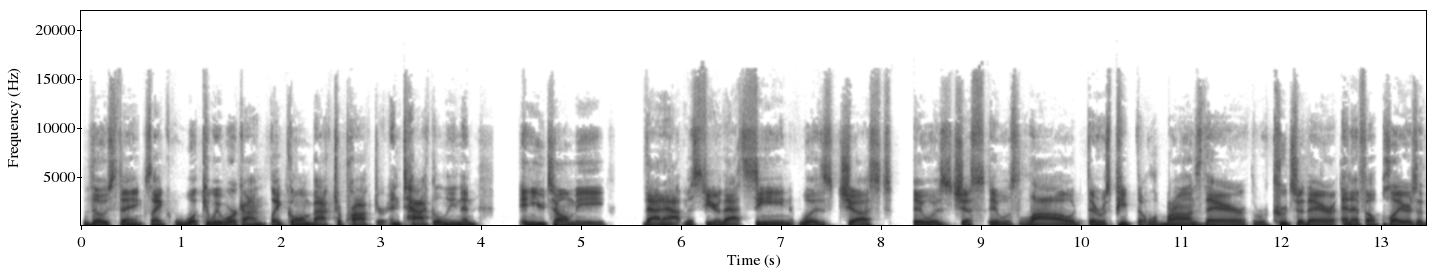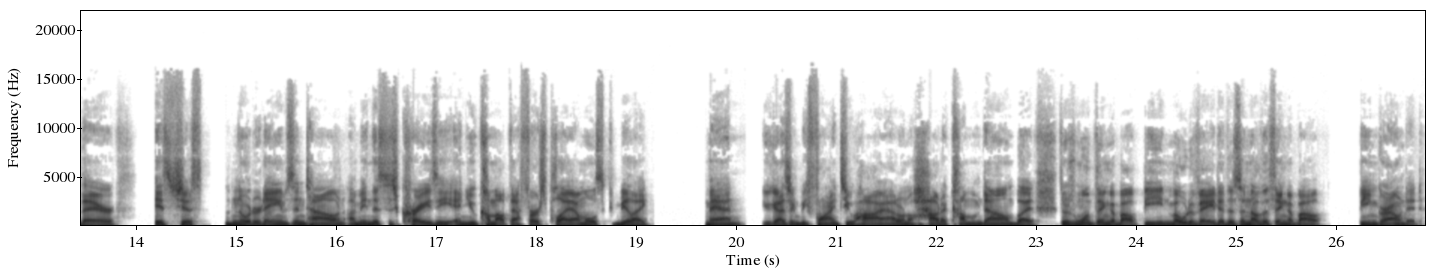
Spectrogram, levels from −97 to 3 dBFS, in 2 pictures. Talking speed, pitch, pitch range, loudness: 215 wpm, 100 Hz, 90-110 Hz, -18 LUFS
